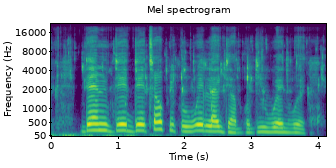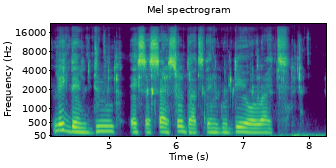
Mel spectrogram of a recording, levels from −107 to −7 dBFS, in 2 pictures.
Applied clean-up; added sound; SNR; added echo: neural mask model Resemble Enhance denoiser.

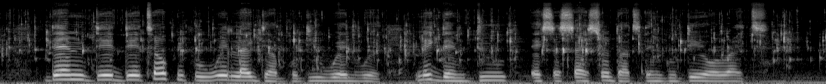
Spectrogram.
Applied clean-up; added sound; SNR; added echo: none; Splash, splatter; 12 dB; none.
